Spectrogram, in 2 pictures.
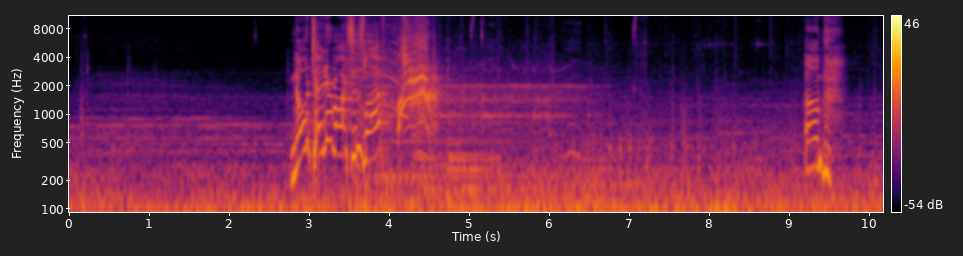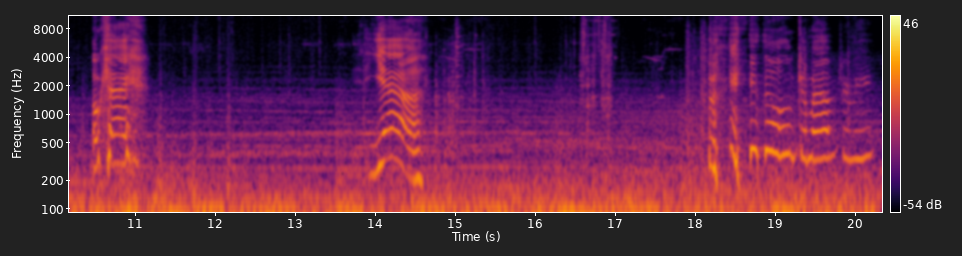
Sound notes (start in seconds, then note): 3.7 screams; 18.2 nervous laugh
